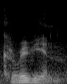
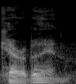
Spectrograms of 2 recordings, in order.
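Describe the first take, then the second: First: It is said the way other regions say it. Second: It is said the usual Australian way. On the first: This is how people elsewhere say it. "other parts of the world it's the Caribbean" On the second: This is how people in Australia say it. "Here in Australia we call it the Caribbean"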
